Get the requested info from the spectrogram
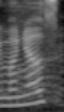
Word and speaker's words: Munoz: Tammy Munoz, M-U-N-O-Z.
